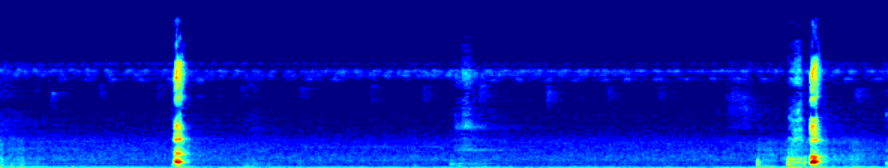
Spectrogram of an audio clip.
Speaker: I got hiccups God anyway that's all I had but I have hiccups right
